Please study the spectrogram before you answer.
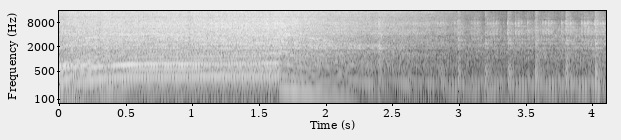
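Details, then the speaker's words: Husqvarna 455 Rancher chainsaw, previously bogging, after correcting misrouted purge and fuel lines that flooded the carburetor: winds down from a high buzzing rev into an even popping idle without stumbling; runs normally. "Well guys, I think we have pretty much solved the problem of the 455 Rancher."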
